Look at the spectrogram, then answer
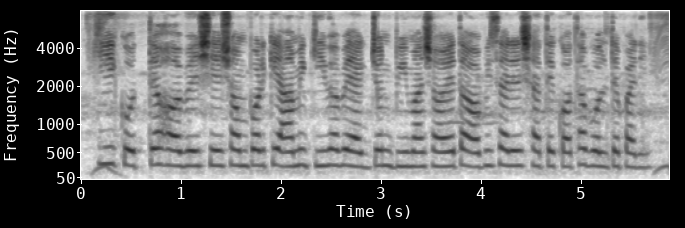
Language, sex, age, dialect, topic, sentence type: Bengali, female, 18-24, Rajbangshi, banking, question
